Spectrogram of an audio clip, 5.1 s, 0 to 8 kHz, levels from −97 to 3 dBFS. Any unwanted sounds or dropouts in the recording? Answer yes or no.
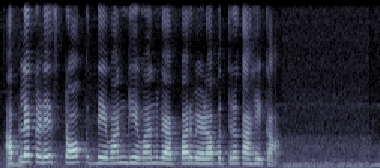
no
